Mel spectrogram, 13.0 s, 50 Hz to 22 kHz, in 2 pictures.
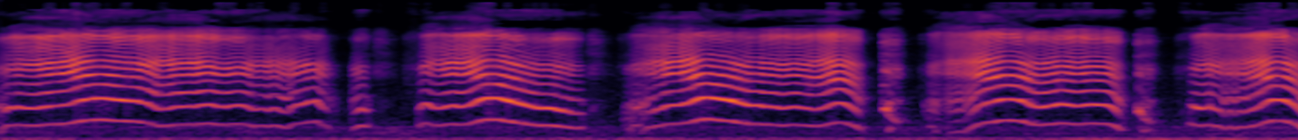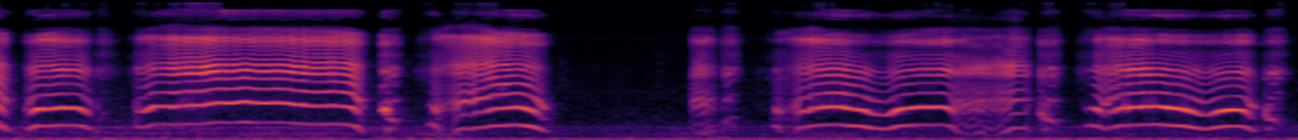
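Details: Loud, vigorous infant crying in repeated long full-voiced wails with brief breath pauses, recorded 18 July 2020; infant cry.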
